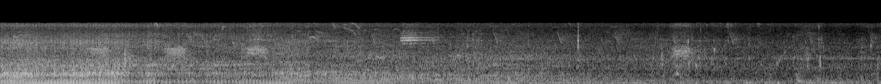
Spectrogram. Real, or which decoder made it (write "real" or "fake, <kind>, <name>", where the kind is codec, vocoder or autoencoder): real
